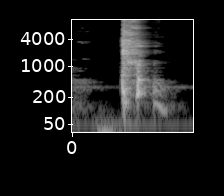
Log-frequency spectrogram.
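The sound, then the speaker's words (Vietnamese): Coughing from a person with phlegm in the throat: a few short, harsh, fairly loud coughs in quick succession, each a sharp burst that dies away quickly into silence. “Xin lỗi, bệnh còn hơi đàm trong họng nên hay ho.”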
